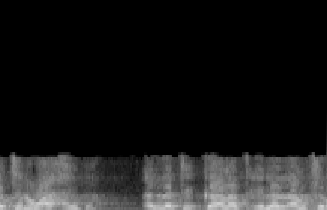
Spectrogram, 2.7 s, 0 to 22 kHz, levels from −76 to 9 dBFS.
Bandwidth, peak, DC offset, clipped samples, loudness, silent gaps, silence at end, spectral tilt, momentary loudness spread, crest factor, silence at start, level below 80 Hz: 6 kHz; -6 dBFS; 0.7%; under 0.1%; -16 LUFS; none; 0 s; -5 dB/octave; 9 LU; 10 dB; 0 s; -54 dBFS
